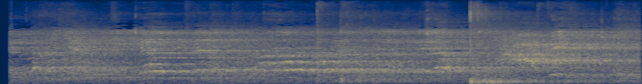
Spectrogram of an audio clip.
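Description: Pupils' voices shouting and calling in a school sports hall, with a basketball thudding on the hard floor a few times, the loudest bounce about three-quarters of the way through.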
